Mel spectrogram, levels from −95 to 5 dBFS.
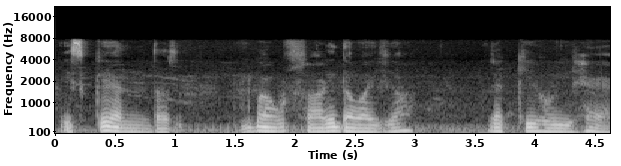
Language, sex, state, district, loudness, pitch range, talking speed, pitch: Hindi, male, Uttar Pradesh, Saharanpur, -17 LUFS, 100-120 Hz, 105 wpm, 115 Hz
